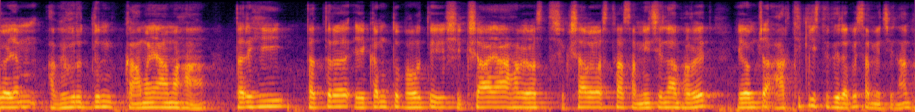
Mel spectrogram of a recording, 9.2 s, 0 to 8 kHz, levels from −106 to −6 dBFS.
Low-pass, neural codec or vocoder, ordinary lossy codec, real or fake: none; codec, 16 kHz, 16 kbps, FreqCodec, smaller model; none; fake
